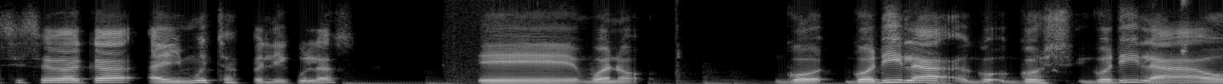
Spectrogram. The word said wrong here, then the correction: Gojira: Gojira, Gojira, ahí está.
